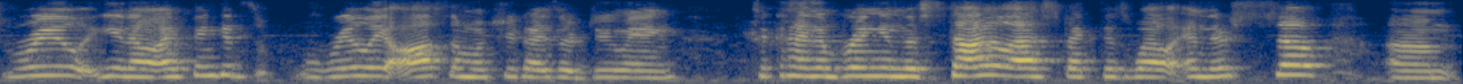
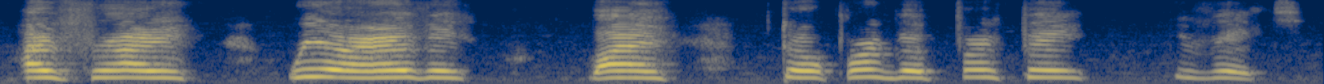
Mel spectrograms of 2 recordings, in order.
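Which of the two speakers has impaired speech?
The second: cerebral palsy.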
